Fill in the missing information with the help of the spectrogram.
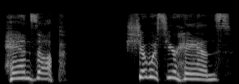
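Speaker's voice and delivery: high commanding shout. A narrator's reading. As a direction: shout the order into the car. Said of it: "I shouted into the Jeep".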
